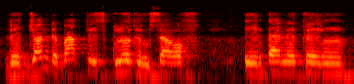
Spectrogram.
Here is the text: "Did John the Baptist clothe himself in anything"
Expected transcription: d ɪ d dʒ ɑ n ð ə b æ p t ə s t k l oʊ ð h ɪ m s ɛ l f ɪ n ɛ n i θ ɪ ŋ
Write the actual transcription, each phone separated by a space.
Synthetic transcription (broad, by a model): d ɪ dʒ ɑ n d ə b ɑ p t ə s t k l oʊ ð h ɪ m s ɛ l f ɪ n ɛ n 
